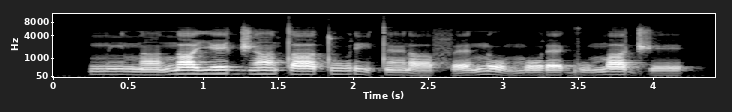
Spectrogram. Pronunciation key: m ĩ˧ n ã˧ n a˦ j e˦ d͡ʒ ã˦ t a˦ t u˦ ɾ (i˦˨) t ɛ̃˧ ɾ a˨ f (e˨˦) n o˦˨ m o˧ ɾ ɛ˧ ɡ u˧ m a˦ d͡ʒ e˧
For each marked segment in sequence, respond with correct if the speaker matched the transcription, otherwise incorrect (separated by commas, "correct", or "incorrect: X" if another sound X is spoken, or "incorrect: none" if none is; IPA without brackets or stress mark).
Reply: correct, incorrect: ɛ˨˦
